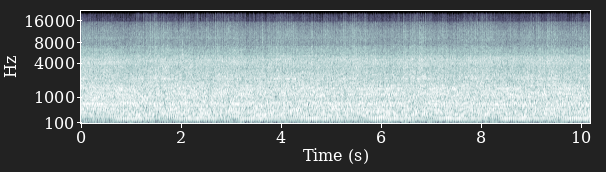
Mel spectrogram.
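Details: Craftsman DYT4000 riding mower running after a suspected faulty seat safety switch: steady high engine drone with a faint wavering hum underneath; owner suspects the pulleys, maybe quieted with WD40, unconfirmed.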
